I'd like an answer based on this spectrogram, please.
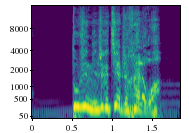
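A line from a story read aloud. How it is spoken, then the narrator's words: Angry. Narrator (Chinese): 胡磊怒道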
